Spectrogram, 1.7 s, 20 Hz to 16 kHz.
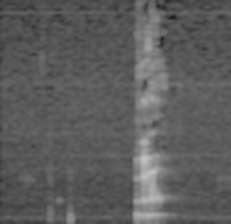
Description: This 3 year old boy can burp at will!!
